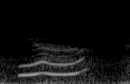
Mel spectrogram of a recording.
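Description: A single drawn-out meow from a cat, close and clear, rising slightly then fading, over faint background noise.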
